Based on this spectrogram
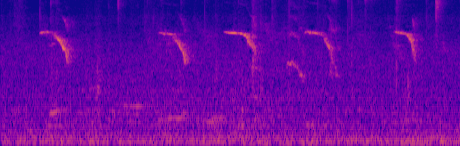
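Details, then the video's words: High, shrill chirps that drop steeply in pitch, given about every half second to second by albino and Fischer's lovebirds eating and playing, with soft background noise. "Lovebirds Chirping Sounds"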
